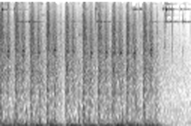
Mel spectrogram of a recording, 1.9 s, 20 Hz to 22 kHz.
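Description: A semi-automatic 7.62x39 rifle fires in the post-apocalyptic survival game Road to Vostok: about a dozen sharp, evenly spaced shots in quick succession, loud and close, ending in a brief quiet tail.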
